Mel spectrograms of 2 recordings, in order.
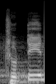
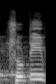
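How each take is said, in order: First: ਛੁੱਟੀ said with a doubled, held ਟ, as in the school holiday; ਗਲਤ ਉਚਾਰਨ. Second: ਛੁੱਟੀ said with a single light ਟ, as ਛੁਟੀ; ਸਹੀ ਉਚਾਰਨ. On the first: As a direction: misread ਛੁੱਟੀ with a heavy double ਟ. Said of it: "ਇਹਨੂੰ ਛੁੱਟੀ ਨਹੀਂ ਪੜ੍ਹਨਾ ਕਦੀ". (ਛੁੱਟੀ ਦਾ ਟ ਦੂਹਰਾ ਕਰਕੇ ਬੋਲੋ) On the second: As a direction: read ਛੁੱਟੀ without doubling the ਟ. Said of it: "ਇਹਨੂੰ ਛੁੱਟੀ ਪੜ੍ਹਨਾ ਹੈ". (ਛੁੱਟੀ ਨੂੰ ਅੱਧਕ ਤੋਂ ਬਿਨਾਂ ਬੋਲੋ) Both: Shown as a demonstration.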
